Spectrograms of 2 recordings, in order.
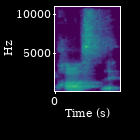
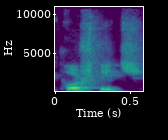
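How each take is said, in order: First: The middle consonant is a plain s sound. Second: The middle consonant is a sh sound. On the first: This is how most people say the name. "everybody calls me Postic" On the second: This is the proper pronunciation of the name. "if you want to pronounce it properly, it's actually Postich"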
